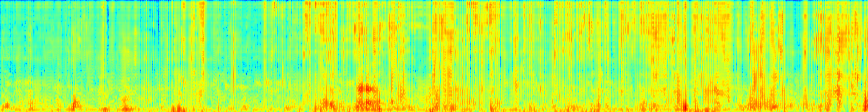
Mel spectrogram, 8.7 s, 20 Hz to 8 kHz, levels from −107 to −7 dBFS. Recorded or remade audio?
remade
